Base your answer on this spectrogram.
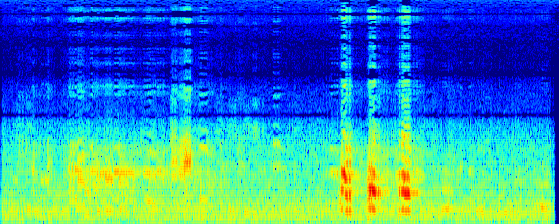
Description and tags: To me it sounds like a combination of a dog and bird.
and i just customized it a little bit with my knowledge and turned it into something else.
